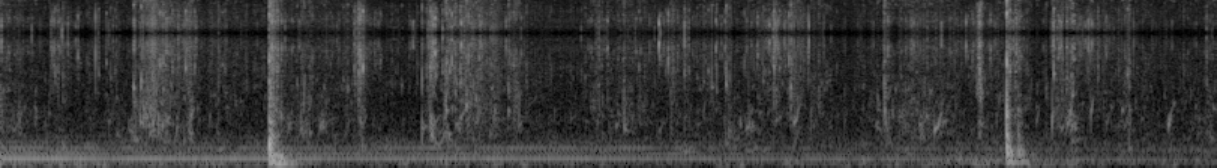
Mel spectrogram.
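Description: Kayak on the water: light splashing and dripping of water around the hull, with two sharp knocks, one about two seconds in and one near the end. Under it a steady low hum slowly fades.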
